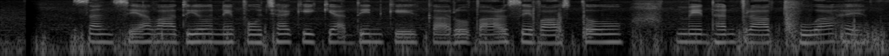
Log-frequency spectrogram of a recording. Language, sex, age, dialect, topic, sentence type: Hindi, female, 18-24, Awadhi Bundeli, banking, statement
